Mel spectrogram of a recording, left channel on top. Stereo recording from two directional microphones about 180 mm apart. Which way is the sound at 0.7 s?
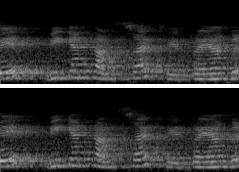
25° right (ahead or behind).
